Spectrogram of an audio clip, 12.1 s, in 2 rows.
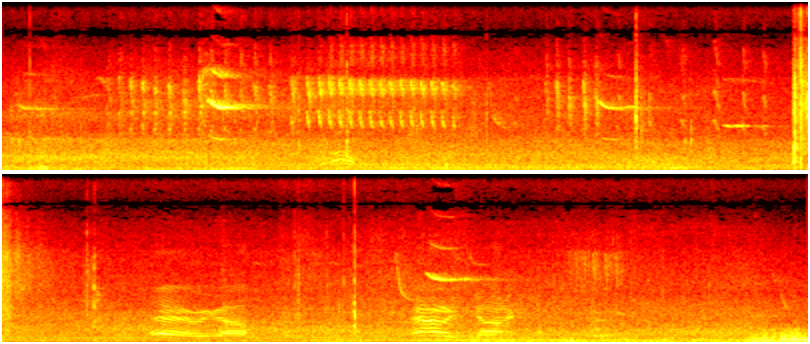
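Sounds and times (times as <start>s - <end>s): birds chirping and trilling: 0.0s - 10.8s
rifle shot: 5.9s - 6.3s.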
